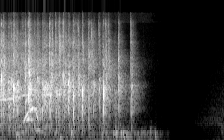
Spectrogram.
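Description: Audience clapping and cheering, with a few rising-and-falling whoops. The applause fades and cuts to silence about three seconds in.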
